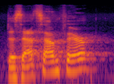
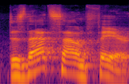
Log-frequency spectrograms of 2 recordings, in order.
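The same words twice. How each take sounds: First: Said in the usual way. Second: Slowed down, leaning on that; slow, weighted. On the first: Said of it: "So I responded". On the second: Shown as a demonstration. The narrator weighs his own question, slow and deliberate. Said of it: "is not a throwaway question".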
